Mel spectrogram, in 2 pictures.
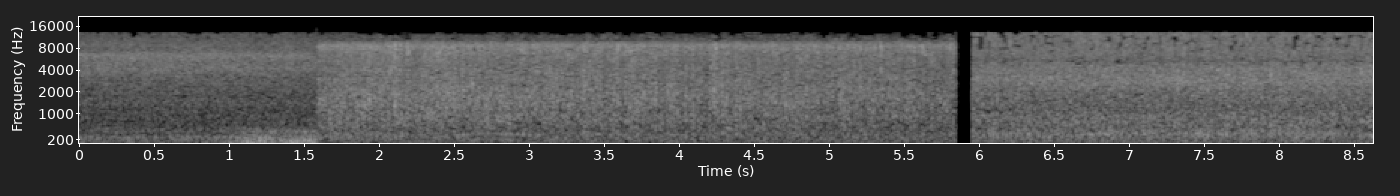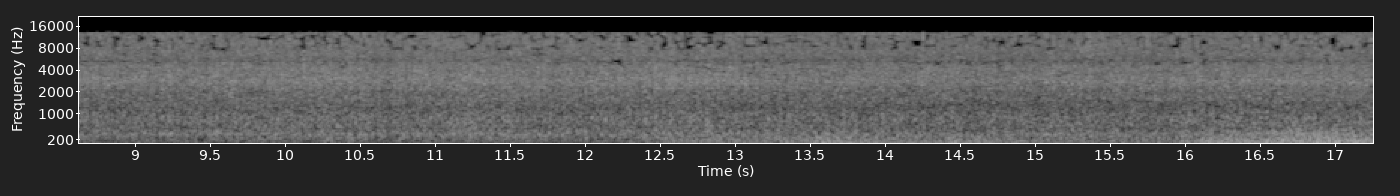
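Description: Torrential rain pouring and floodwater rushing, a steady dense hiss. It cuts out for an instant about six seconds in and grows louder and deeper near the end.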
